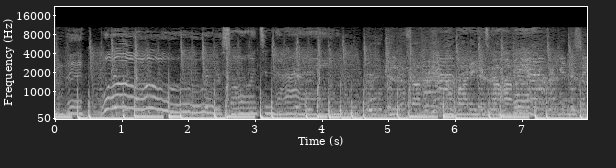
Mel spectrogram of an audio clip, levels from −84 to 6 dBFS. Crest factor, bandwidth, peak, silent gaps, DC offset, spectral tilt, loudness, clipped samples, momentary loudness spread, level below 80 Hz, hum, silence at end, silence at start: 12 dB; 11 kHz; 0 dBFS; none; under 0.1%; -5.5 dB/octave; -14 LUFS; under 0.1%; 3 LU; -16 dBFS; none; 0 s; 0 s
